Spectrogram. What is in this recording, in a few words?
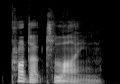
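"product line", English, British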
